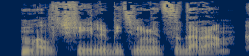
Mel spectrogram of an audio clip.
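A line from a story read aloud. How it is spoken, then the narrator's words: Smirking snort. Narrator (Russian): хмыкнул я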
